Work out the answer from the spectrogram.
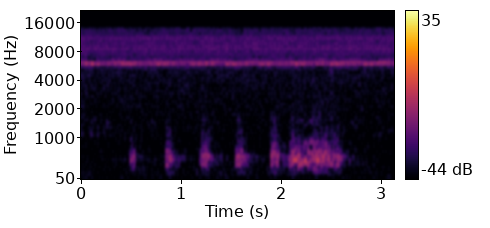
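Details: Mated pair of barred owls at an owl box on an evening in November 2008, 6 pm, hooting together to claim the nest spot; a run of short, low hoots about every third of a second builds into a louder, blended burst.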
